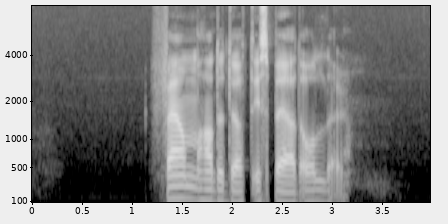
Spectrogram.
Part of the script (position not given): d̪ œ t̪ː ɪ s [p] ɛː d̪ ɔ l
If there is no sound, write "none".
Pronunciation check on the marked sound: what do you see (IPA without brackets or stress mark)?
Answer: p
